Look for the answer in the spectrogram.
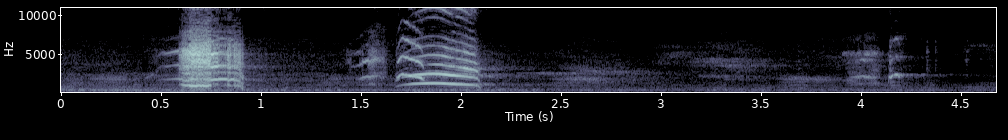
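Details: Rose-ringed parakeet giving a single loud, arched, harsh screech after a brief noisy burst, followed by quieter faint sounds.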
